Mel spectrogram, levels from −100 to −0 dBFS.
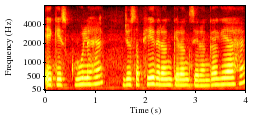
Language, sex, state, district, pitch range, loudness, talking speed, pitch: Hindi, female, Uttar Pradesh, Muzaffarnagar, 200-225 Hz, -15 LUFS, 180 wpm, 205 Hz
